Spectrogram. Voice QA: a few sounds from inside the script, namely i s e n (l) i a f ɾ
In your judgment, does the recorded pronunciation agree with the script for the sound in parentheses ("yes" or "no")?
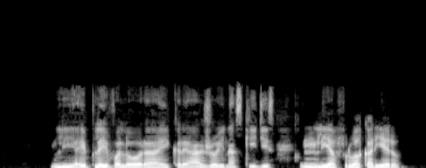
yes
